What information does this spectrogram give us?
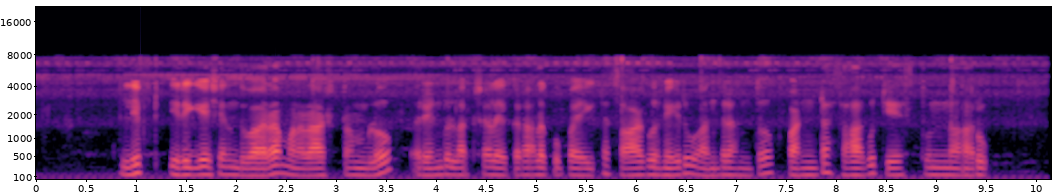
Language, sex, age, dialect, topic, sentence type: Telugu, male, 18-24, Southern, agriculture, statement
